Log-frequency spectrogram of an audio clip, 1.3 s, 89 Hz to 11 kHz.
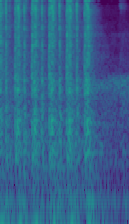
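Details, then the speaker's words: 1956 Royal Quiet Deluxe manual typewriter, left margin being set: a quick run of crisp, even mechanical clicks, about six in under a second, then quiet; the margin-set mechanism works normally. "I'm gonna put my left margin here, and I'm just gonna hit this, and you can hear that click, and that set it."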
